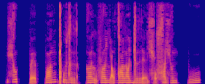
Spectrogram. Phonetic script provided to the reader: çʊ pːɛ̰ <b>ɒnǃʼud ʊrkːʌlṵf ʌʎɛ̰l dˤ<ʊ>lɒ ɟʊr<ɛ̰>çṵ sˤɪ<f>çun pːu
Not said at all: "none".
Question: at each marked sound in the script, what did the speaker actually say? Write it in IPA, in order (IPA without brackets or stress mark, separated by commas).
pː, u, ɛ̰, none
